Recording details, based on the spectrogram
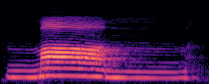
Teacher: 그런데 이걸 아이들한테 가르치면 아이들은 뭐 하고 끝소리를 또 너무 강조하는 경우가 있어요. 그래서 끝에 일부러 힘줘서 뭐 하고 내는 게 아니라 붙어있던 입술이 떨어지면서 나는 소리야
